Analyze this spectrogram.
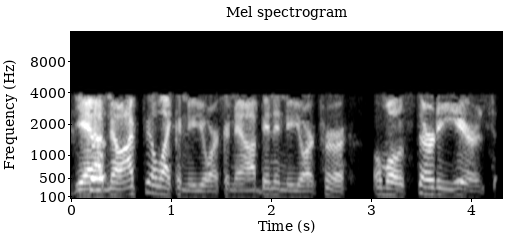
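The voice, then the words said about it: Oklahoma accent. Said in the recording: “I still have the Oklahoma accent”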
